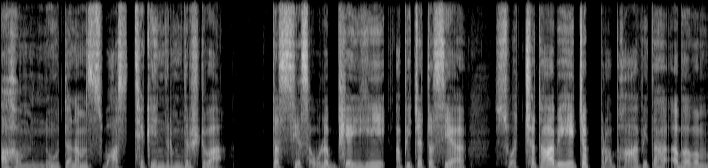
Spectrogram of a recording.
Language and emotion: Sanskrit, happy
